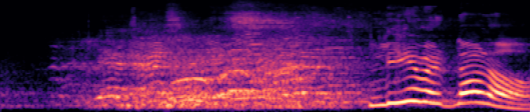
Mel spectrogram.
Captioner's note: crowd in unison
